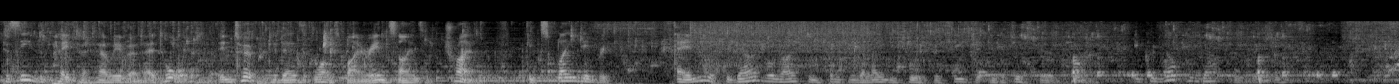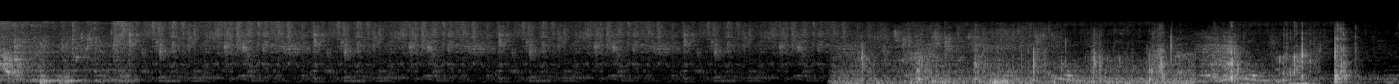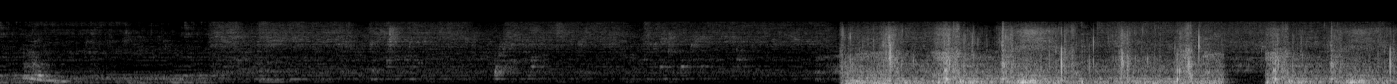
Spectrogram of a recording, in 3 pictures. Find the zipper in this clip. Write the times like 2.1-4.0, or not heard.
12.8-14.6, 25.9-27.3.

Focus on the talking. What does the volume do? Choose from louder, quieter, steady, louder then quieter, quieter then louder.
quieter.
